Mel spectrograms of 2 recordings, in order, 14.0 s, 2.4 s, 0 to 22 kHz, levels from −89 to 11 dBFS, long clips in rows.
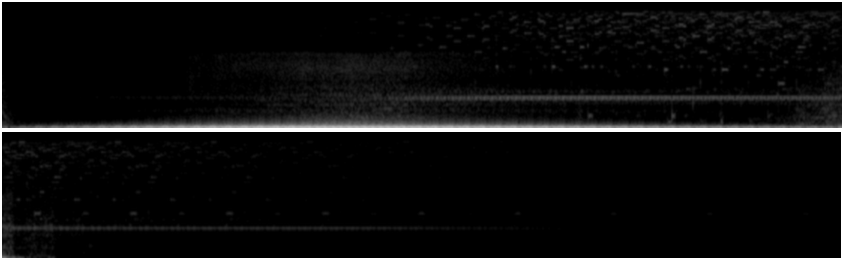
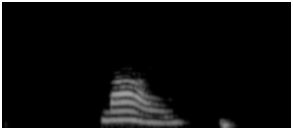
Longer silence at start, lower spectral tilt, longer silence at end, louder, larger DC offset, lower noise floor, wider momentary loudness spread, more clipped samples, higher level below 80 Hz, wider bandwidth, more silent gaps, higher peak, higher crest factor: second, 0.45 s vs 0.85 s; second, -6 dB/octave vs -11 dB/octave; first, 7.35 s vs 0.5 s; second, -40 LUFS vs -32 LUFS; neither; about the same, -88 dBFS vs under -90 dBFS; about the same, 22 LU vs 20 LU; neither; first, -32 dBFS vs -66 dBFS; second, 1 kHz vs 2.6 kHz; second, none vs 1.59-1.80 s; first, -10 dBFS vs -20 dBFS; second, 12 dB vs 18 dB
